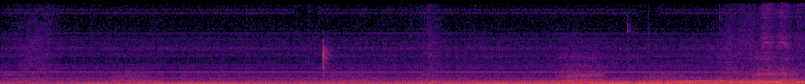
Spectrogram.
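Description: Distant engine of a small motor vehicle outside, a low drone that slowly grows louder with a wavering pitch; it sounded like a four-wheeler, and a neighbour's car was the other guess.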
